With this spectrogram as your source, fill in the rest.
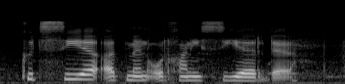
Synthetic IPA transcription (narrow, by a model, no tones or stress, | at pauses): kutsiʔɐ̰tmənɔ̰rχɐnisiərdə̰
